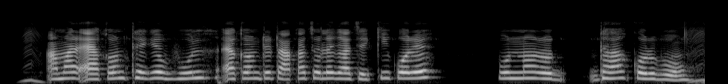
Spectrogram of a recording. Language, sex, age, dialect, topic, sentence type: Bengali, female, 25-30, Rajbangshi, banking, question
